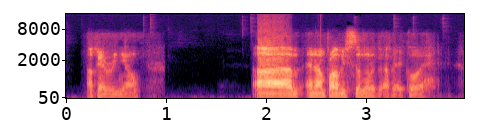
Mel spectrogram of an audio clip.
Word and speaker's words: Rinyald: Is that pronounced Rinyald? Yeah, Rinyald. Yep, you got it. Okay, Rinyald.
